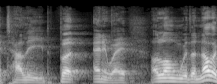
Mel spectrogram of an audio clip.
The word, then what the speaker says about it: Tlaib: So this act was proposed by Democratic Congresswoman Rashida Tlaib, or Tlaib, the L comes before the A. Most people say Tlaib, but anyway, along with another congresswoman whose name is also hard to pronounce.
